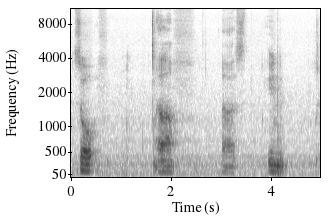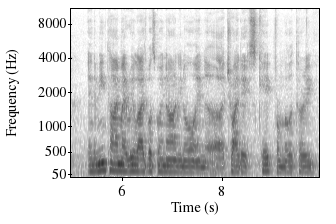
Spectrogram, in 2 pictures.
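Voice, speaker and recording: A middle-aged man from Bosnia with a Bosnian accent, English not his first language, recalling his past haltingly with many fillers and restarts in an interview. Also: fairly low pitch, steady tone, darkish tone. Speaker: interviewee, war veteran. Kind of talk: personal recollection, hesitant. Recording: echoey room with faint background noise.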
